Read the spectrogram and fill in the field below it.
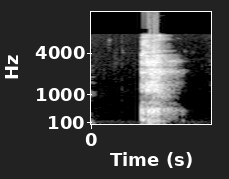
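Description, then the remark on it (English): A single loud, rumbling burp lasting about half a second with a guttural rasp that fades out. No voices around it. “I turned away to burp and you got closer.”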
